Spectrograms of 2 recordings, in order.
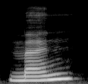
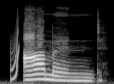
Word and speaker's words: almond: 그리고 드, 앞에서부터 읽어보면 almond, almond 라고 읽으시면 됩니다. 자, 그럼 이제 무슨 단어인지 아시겠나요? 네, 아몬드입니다. L이 묵음이어서 알몬드가 아니라 아몬드죠. 그리고 우리말로는 알파벳 O는 우리는 O로 표기하기 때문에 우리는 아몬드라고 말을 하긴 하죠.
